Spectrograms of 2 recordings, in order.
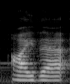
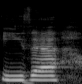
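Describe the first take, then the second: First: It is said with a British pronunciation. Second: It is said with an American pronunciation. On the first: "the official British pronunciation, it is either" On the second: "in American pronunciation you would say either"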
